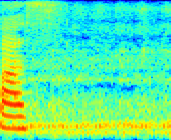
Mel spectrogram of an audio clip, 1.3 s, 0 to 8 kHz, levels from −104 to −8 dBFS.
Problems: constant background noise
